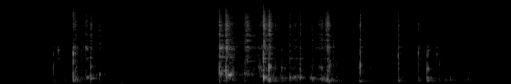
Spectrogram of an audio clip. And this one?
Olla Tapa
Tapar, cerra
